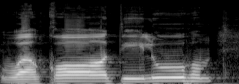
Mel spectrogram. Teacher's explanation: اس میں واو پہ ہونٹ گول ہوتے ہیں اور قاف اپنے موٹا پڑھنا ہے، گرین کلر میں ہے، اور لمبا بھی کیجیے گا کیونکہ اس کے اوپر کھڑی زبر ہے۔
